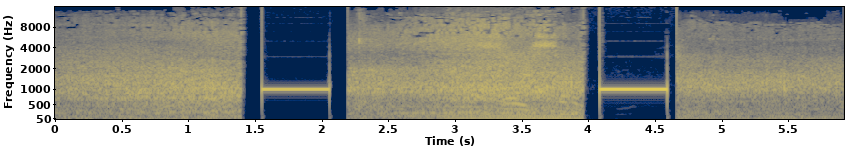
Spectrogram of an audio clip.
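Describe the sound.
Two loud, steady censor bleeps about two seconds apart cut sharply into talking voices, with road traffic rumbling in the background and a car going by between the bleeps.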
